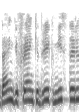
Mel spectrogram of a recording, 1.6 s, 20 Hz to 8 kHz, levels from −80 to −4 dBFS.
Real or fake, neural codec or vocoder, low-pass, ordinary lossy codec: real; none; 7.2 kHz; MP3, 24 kbps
